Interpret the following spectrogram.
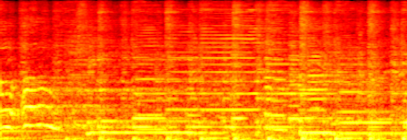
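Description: Live pop band music: a woman's sung phrase ends about half a second in, then saxophone plays held notes over the band's backing with a steady beat.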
